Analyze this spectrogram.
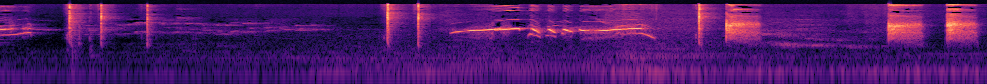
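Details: Active full-isian singing by a Medan white-rumped shama: scattered clicks and faint notes, then a rapid warbling whistled phrase of about a second and a half, then broad noisy bursts.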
